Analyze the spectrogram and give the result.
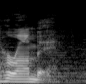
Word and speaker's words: Harambe: Yeah, I love the Tam Tam drummers of Harambe.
